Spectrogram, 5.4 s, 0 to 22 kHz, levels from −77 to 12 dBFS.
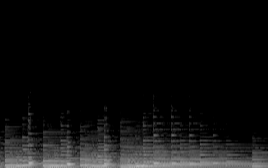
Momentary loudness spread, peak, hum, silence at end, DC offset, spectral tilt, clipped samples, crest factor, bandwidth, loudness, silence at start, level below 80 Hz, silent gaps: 10 LU; -8 dBFS; none; 0 s; under 0.1%; -8 dB/octave; under 0.1%; 14 dB; 7.6 kHz; -24 LUFS; 0 s; -50 dBFS; none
